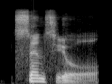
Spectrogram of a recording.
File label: "sensual", British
